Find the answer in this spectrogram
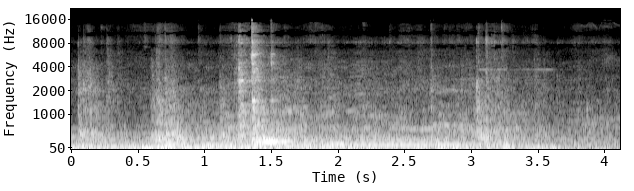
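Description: Dover elevator car doors opening: the door operator runs with a low rumble and several mechanical clunks.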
